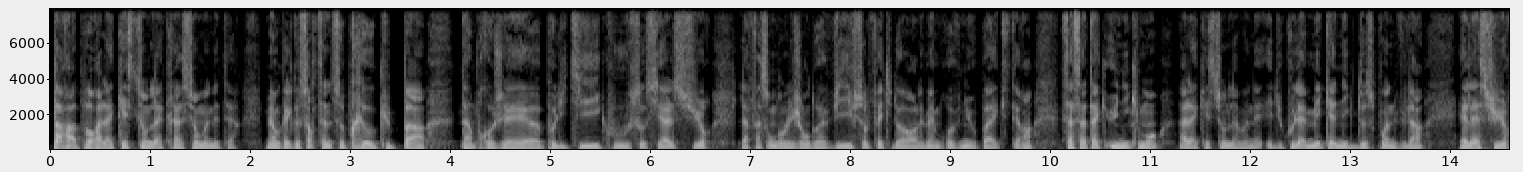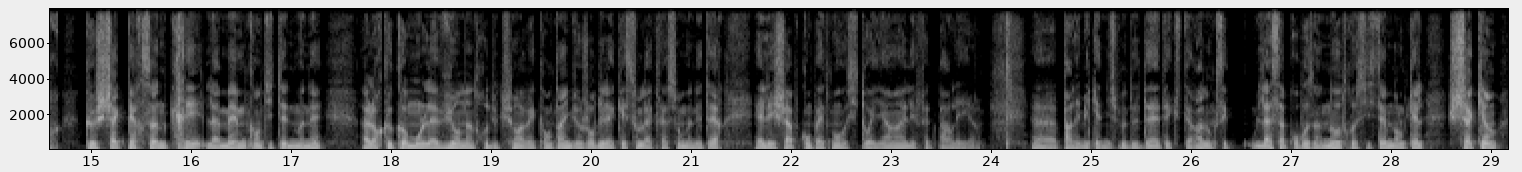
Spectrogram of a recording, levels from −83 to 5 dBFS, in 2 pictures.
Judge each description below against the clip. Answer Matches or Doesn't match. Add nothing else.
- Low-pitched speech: Matches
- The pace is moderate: Doesn't match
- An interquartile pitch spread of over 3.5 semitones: Matches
